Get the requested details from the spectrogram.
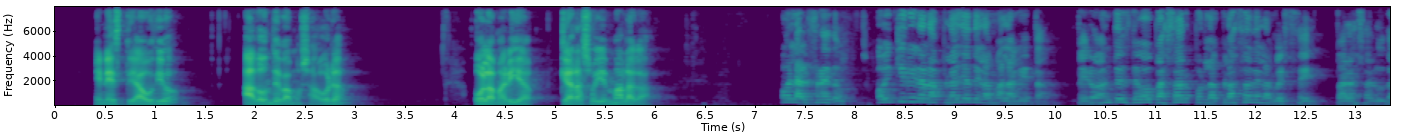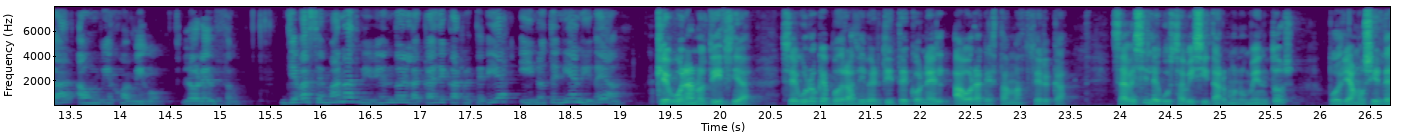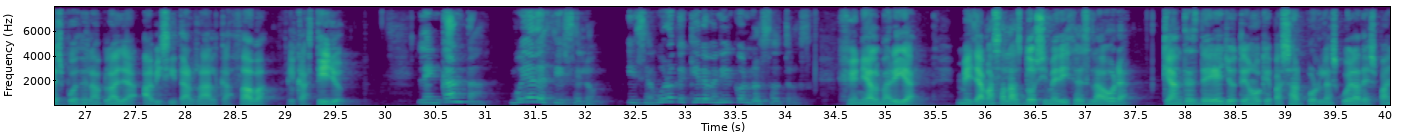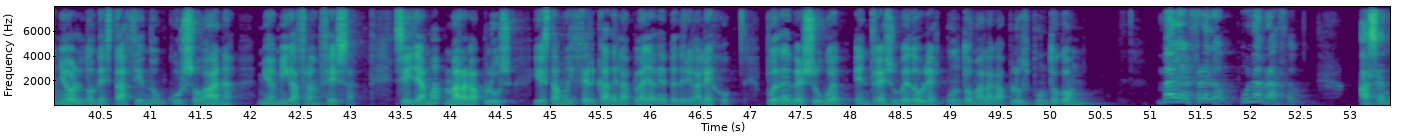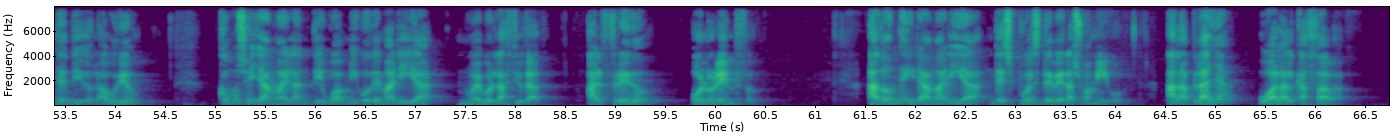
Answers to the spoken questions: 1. El antiguo amigo de María se llama Lorenzo
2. María, después de ver a su amigo, va a ir a la playa.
